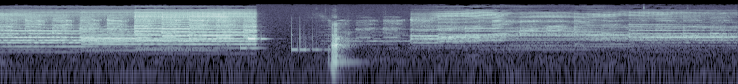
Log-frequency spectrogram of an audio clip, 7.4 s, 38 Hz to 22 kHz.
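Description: Tinny electronic melody from the rear loudspeaker of an LG Nexus 4 phone, briefly broken by a tap and a short exclaimed voice before the tune resumes.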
